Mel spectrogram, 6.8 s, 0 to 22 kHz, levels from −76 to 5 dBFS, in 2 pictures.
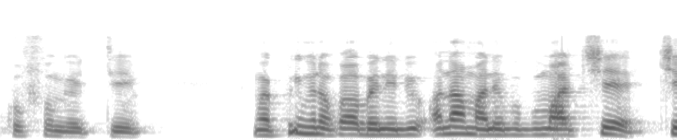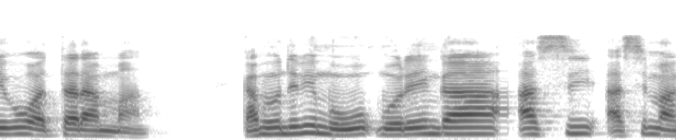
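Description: Voice packets between the Bluetooth headset and the phone dropped out twice in this speech recording, and the receiver masked each gap by repeating the closest-matching stretch of recent waveform. This concealed Bluetooth headset packet loss first appears at 2.76 to 2.84 s, right after "onnam man", as short scattered holes of about 7.5 ms at most. It returns at 5.88 to 5.93 s as roughly 38 ms of patched audio, where a brief buzzy, held tone and a slight warble can be heard, all over the wideband mSBC link.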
